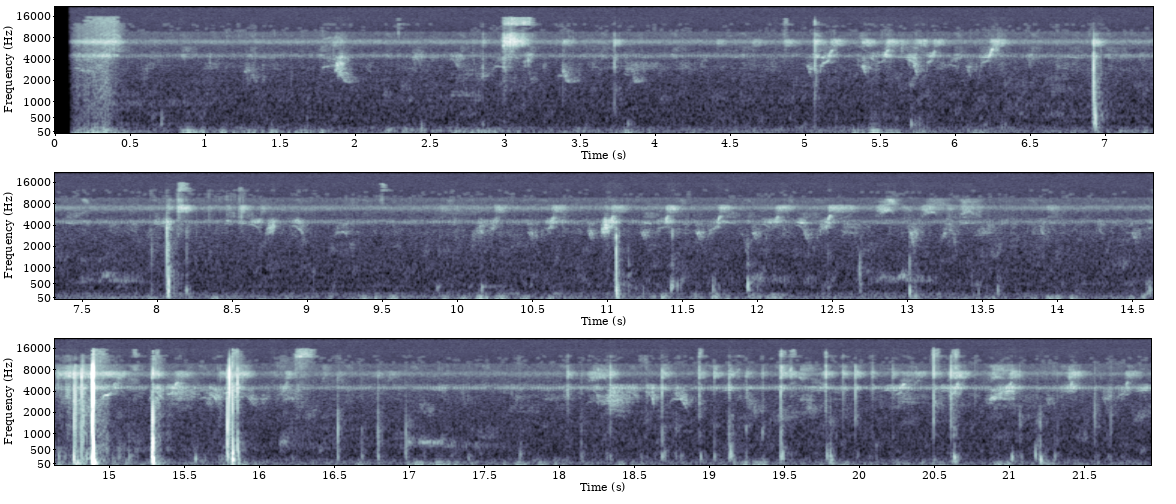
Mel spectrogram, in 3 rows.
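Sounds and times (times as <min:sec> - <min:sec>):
faint chirps: 0:00.1 - 0:21.9
faint clicks: 0:02.8 - 0:04.0, 0:04.9 - 0:05.8, 0:14.6 - 0:21.9.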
